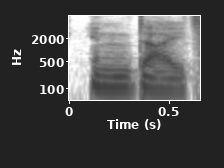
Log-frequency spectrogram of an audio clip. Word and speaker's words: indict: by a grand jury indict and as you can see the sea is silent the next one is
